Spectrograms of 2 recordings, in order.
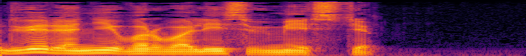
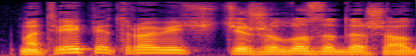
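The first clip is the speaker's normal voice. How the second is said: plain reading voice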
